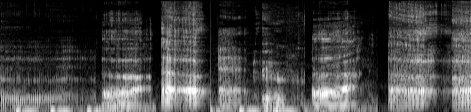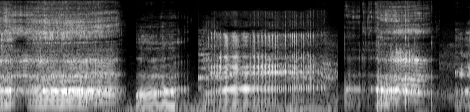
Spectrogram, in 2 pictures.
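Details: A run of loud, prolonged, deliberate belches, some with a voiced, groaning quality, from a burping compilation; burping.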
